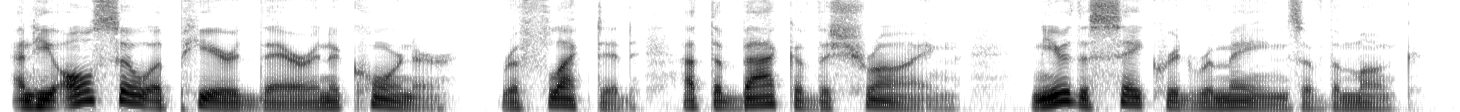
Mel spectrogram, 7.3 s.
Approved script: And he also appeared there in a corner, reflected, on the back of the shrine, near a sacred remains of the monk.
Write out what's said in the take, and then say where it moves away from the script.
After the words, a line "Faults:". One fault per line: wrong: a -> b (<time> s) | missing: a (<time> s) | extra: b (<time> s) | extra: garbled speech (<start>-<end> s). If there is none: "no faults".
And he also appeared there in a corner, reflected, at the back of the shrine, near the sacred remains of the monk.
Faults:
wrong: on -> at (3.4 s)
wrong: a -> the (5.3 s)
